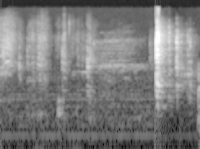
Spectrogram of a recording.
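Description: Playing cards and casino chips being gathered off a felt blackjack table: a few light clicks and clacks, with a louder, sharper clack about one and a half seconds in.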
